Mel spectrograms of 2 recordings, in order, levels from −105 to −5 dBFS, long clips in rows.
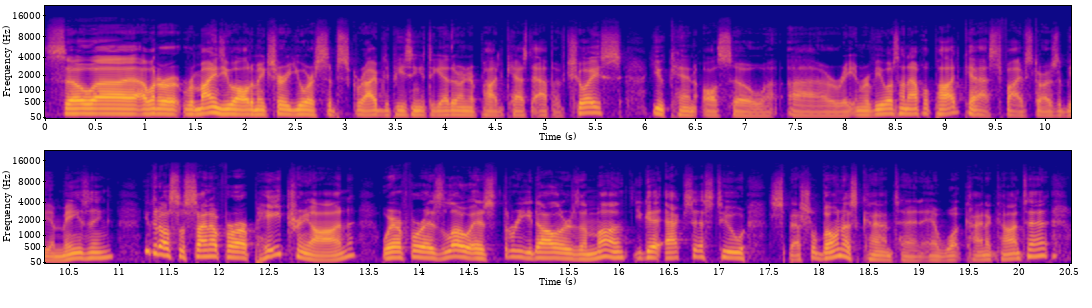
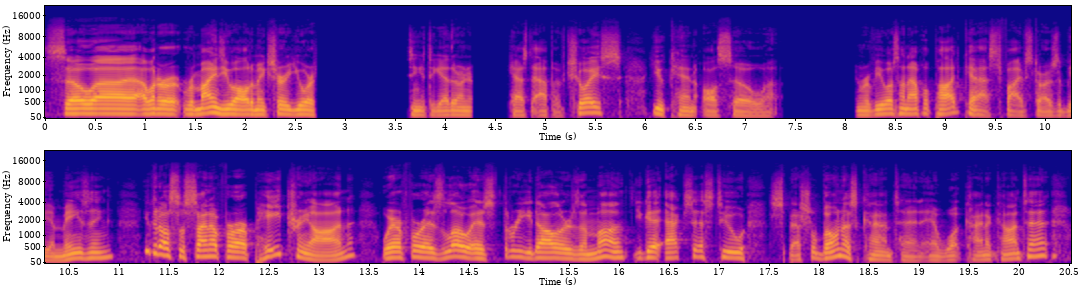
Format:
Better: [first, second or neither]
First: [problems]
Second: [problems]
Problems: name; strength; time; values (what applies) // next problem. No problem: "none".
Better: first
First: none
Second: audio cutting out; at 2.5 s for 1 s, at 4.5 s and at 7.5 s for 0.5 s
